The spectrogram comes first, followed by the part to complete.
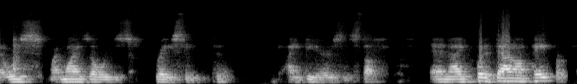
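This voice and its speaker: At a moderate pace, a somewhat breathy man speaks in a medium pitch with fairly even intonation. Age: 60s. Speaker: engineer and novelist. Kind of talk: interview. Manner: halting, many fillers.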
